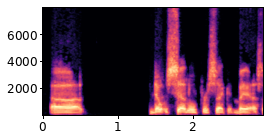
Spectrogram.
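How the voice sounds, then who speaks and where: A man talks in a West Texas accent at a fairly low pitch. His intonation is monotone and flat, his pace moderate. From Texas, Lubbock. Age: 70s. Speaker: musician and producer. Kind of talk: interview. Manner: halting, many repetitions.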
